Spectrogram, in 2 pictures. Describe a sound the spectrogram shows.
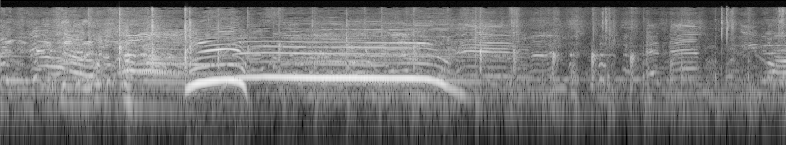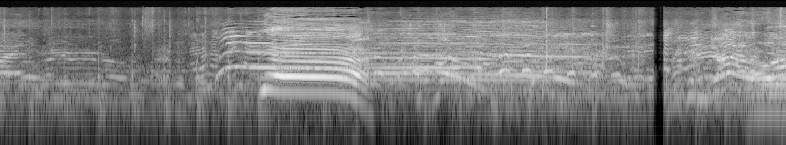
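A crowd of people chatter and cheer nearby.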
